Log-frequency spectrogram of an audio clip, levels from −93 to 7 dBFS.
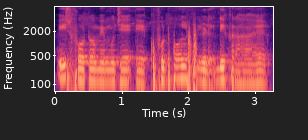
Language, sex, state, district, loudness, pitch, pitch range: Hindi, male, Sikkim, Gangtok, -16 LUFS, 115 Hz, 105-125 Hz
